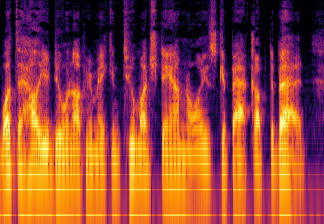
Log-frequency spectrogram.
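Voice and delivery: ordinary talk, nothing marked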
